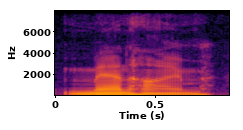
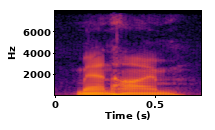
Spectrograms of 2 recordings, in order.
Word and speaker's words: Mannheim: so more folks lives in Germany lives in Mannheim that is spelled ma in in hei M there you go brother my town is named after your town Manheim sweet alright so everything's looking good in Mannheim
